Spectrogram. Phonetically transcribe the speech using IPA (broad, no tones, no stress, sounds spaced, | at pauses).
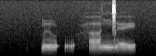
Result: k͡p ə̃ o̯ ʔ o̰ h a ŋ͡ǀ ɛ e̯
